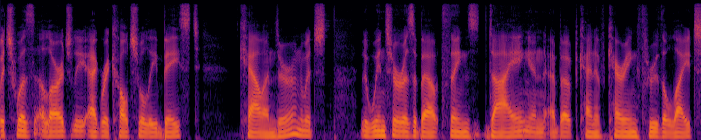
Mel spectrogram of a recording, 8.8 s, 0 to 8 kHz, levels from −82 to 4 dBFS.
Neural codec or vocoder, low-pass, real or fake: codec, 16 kHz, 0.5 kbps, X-Codec, HuBERT features, trained on LibriSpeech; 7.2 kHz; fake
